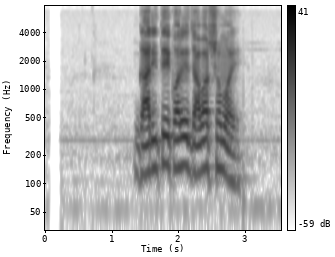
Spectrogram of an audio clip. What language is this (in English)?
Bangla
